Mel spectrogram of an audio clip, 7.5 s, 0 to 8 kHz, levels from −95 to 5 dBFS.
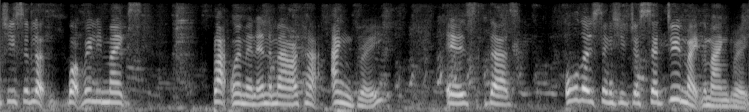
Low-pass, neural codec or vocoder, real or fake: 7.2 kHz; none; real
